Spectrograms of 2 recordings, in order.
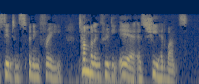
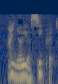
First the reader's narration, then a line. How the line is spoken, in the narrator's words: she whispered to it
